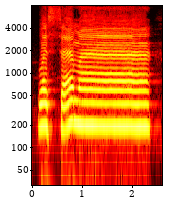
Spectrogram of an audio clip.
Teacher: میم الف مد زبر ما. اب یہاں پہ یہ مد متصل ہے جس کو ہم 4 الف کے برابر کھینچیں گے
